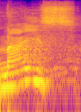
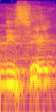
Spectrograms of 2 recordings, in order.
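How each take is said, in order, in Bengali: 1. শব্দটি 's' ধ্বনি দিয়ে শেষ হয়। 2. শব্দটি 'ch' ধ্বনি দিয়ে শেষ হয়।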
